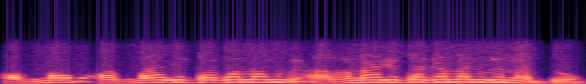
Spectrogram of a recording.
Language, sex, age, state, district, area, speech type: Bengali, male, 30-45, West Bengal, Uttar Dinajpur, urban, conversation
